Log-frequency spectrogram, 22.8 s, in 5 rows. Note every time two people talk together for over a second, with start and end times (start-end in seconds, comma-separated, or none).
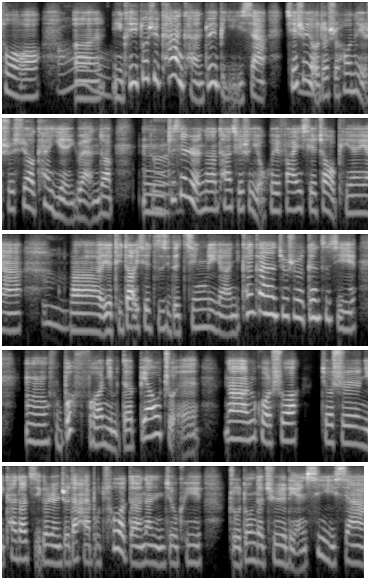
none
